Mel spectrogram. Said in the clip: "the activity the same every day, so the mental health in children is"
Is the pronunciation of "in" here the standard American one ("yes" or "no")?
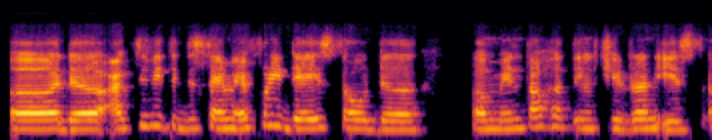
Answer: no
